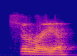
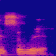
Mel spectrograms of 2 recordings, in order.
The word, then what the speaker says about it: Saraya: Maybe Saraya isn't, or Saraya or Saraya. Which one am I saying? Saraya. She corrected us on Twitter. I said it right the time. So yeah, Saraya.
